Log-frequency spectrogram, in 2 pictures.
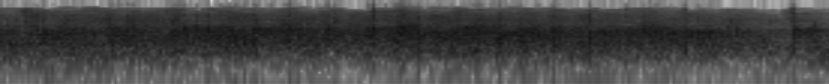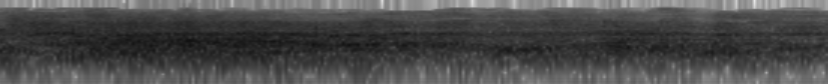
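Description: An audience breaks into sustained, loud applause, a dense steady patter of many hands clapping that holds for several seconds with a brief dip midway, with faint chuckles and chatter mixed in.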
